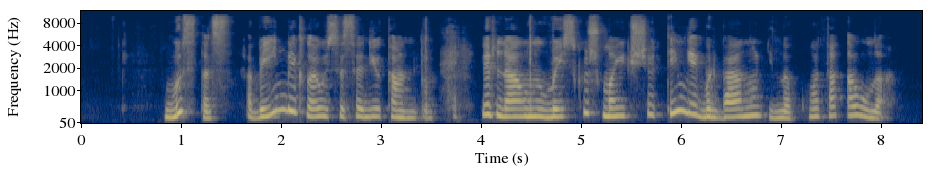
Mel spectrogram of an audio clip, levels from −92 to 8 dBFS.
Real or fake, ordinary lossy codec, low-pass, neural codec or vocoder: fake; MP3, 64 kbps; 9.9 kHz; autoencoder, 22.05 kHz, a latent of 192 numbers a frame, VITS, trained on one speaker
